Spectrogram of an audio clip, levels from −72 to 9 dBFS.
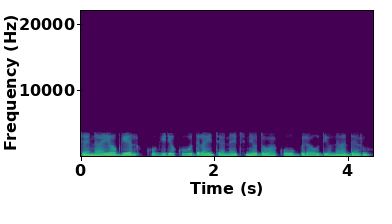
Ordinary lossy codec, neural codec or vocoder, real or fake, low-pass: none; codec, 16 kHz, 0.9 kbps, LongCat-Audio-Codec; fake; 3.6 kHz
